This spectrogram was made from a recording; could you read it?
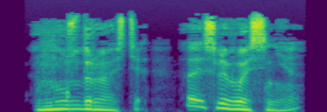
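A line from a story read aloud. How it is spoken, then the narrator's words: Sigh. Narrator (Russian): вздохнул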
